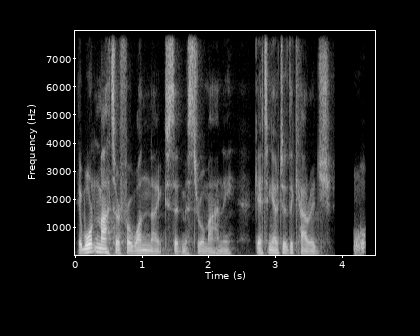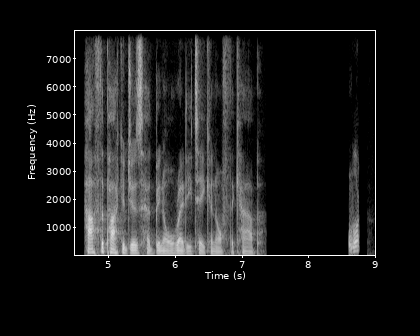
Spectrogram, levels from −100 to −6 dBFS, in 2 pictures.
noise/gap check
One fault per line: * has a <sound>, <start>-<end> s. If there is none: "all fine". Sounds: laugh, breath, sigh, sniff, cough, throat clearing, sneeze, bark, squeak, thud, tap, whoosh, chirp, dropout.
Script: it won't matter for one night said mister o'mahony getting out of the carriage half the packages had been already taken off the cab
* has a laugh, 4.2-4.4 s
* has a laugh, 8.6-8.8 s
